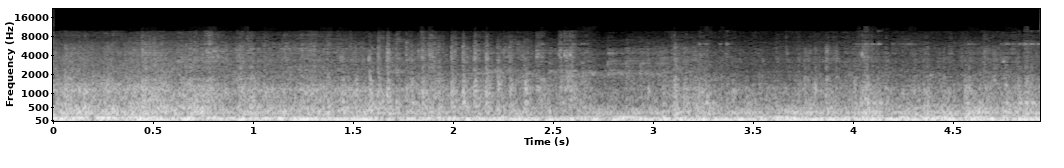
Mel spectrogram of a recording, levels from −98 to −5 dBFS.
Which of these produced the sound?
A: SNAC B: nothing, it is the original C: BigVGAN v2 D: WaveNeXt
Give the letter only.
B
